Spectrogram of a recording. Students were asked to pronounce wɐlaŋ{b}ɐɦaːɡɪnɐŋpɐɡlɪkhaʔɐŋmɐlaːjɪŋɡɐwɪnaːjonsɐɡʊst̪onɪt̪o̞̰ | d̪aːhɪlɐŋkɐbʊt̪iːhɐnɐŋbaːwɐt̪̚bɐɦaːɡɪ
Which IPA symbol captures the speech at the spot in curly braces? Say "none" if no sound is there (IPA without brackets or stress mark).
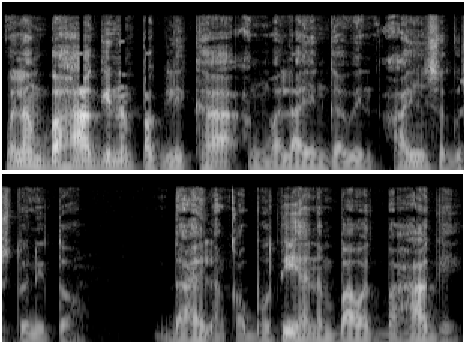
b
